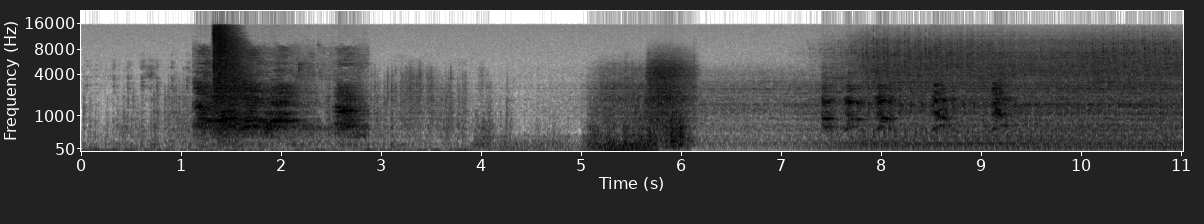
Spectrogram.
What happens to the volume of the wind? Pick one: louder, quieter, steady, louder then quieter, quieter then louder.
louder.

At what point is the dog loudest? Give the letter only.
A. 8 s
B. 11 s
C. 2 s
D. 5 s
C.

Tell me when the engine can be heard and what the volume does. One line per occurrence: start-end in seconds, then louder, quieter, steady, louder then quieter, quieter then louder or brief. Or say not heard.
6.1-10.9 louder.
